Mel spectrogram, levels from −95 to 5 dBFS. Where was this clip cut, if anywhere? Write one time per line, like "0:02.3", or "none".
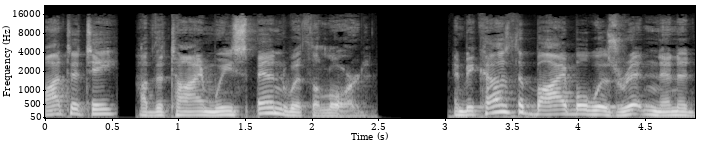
none

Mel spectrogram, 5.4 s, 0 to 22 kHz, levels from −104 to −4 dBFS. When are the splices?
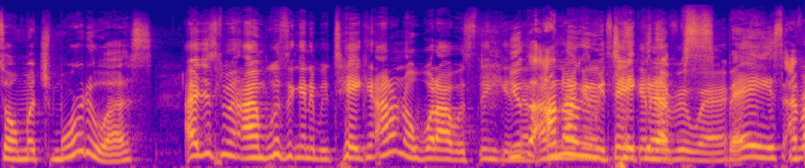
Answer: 0:01.2

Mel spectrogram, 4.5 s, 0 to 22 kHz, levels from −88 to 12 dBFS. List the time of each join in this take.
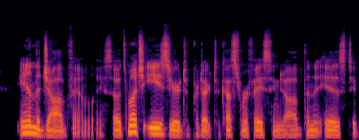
none

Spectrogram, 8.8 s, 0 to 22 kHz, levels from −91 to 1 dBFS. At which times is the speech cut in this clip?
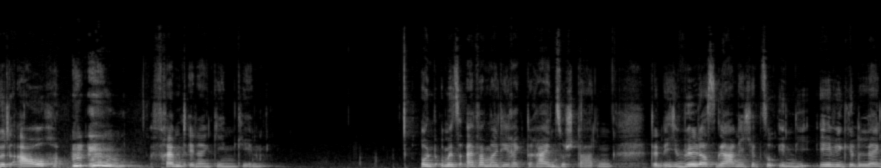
0:01.5

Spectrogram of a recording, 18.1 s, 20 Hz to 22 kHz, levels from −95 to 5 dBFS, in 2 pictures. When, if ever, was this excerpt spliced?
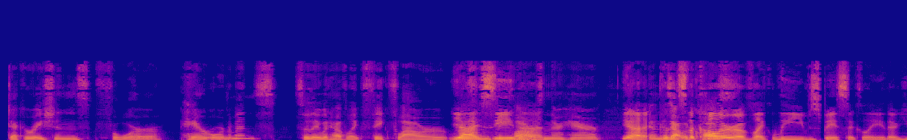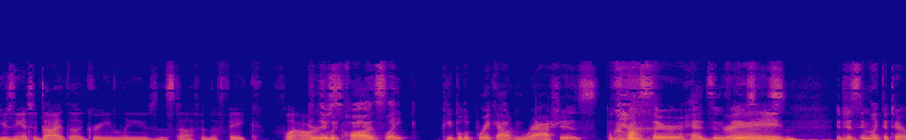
none

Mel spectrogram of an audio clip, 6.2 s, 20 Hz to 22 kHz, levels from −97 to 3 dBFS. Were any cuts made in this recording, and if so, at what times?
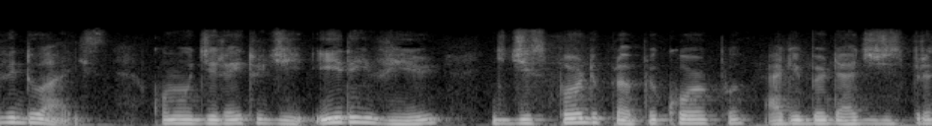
0:05.0

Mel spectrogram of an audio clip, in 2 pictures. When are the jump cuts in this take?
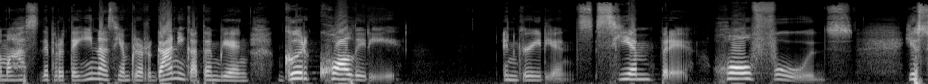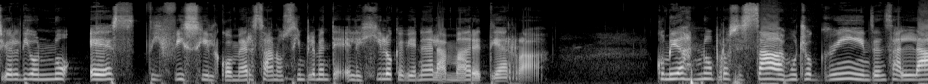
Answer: none

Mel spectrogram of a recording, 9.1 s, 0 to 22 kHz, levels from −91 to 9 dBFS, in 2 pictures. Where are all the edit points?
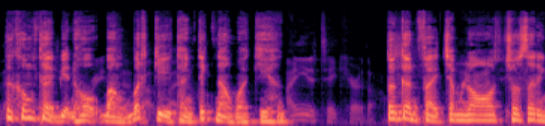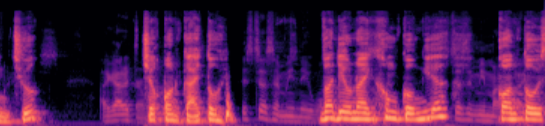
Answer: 0:05.7

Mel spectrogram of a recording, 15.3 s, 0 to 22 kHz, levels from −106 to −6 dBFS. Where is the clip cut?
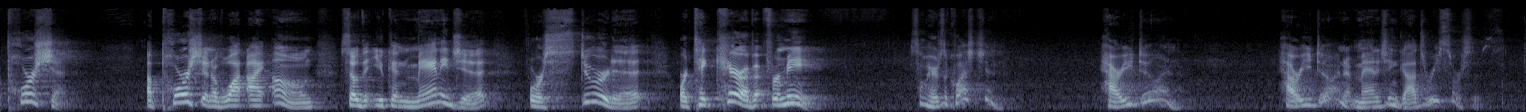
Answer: none

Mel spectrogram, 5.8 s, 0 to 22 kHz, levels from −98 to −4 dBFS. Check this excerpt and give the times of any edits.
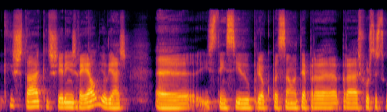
none

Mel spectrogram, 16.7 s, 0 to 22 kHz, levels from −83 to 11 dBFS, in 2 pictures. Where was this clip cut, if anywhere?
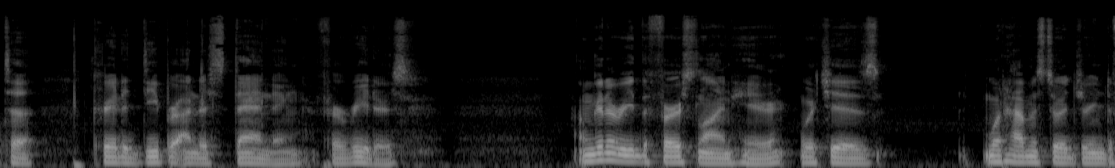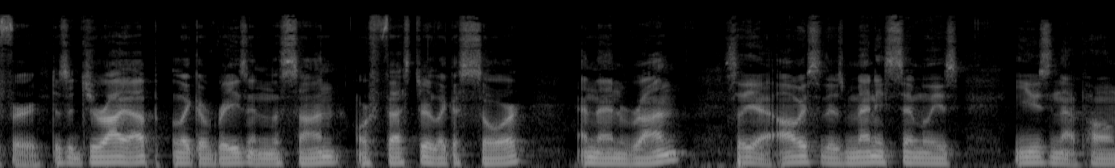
0:07.3
0:13.8

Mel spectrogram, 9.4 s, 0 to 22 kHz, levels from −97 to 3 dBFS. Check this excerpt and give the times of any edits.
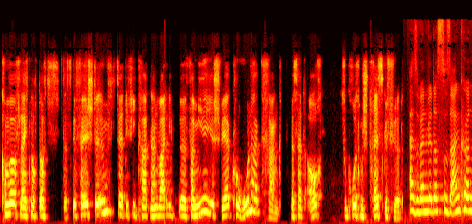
0:08.1

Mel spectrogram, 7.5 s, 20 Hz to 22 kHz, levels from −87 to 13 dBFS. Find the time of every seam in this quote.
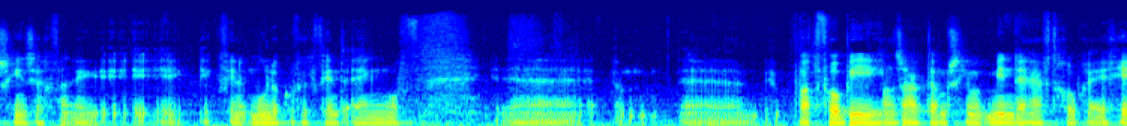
0:05.9

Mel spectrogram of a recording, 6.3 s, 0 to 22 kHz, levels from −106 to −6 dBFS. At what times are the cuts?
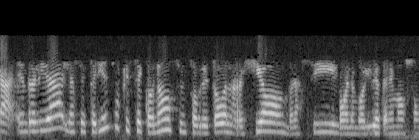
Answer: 0:05.1

